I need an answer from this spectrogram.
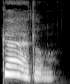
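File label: "girdle", English, British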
